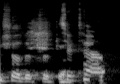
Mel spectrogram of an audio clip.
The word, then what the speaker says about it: Certeau: Certeau.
